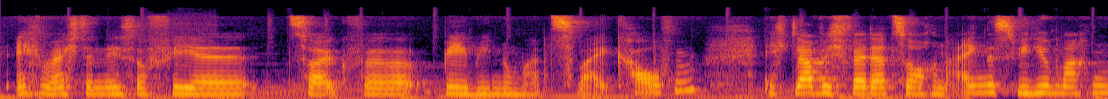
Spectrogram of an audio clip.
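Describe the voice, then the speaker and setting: At a moderate pace, a woman speaks with a high pitch. Noticeable background noise is present. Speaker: vlogger. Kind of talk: casual chat. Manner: animated.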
